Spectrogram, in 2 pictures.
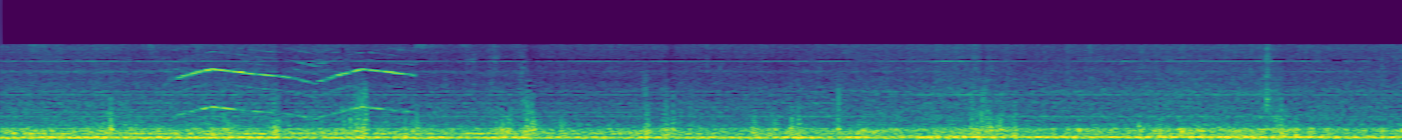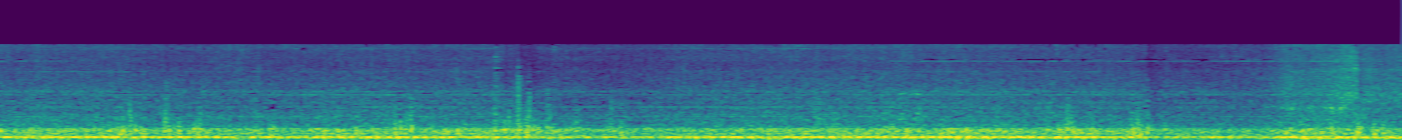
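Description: Diesel locomotive running steadily under way, heard from the cab as a loud, even engine hum, with occasional knocks from the wheels over the rails. Two short rising-and-falling tones sound about two to four seconds in, and a rushing noise swells near the end as the train passes coaches on the next track.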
